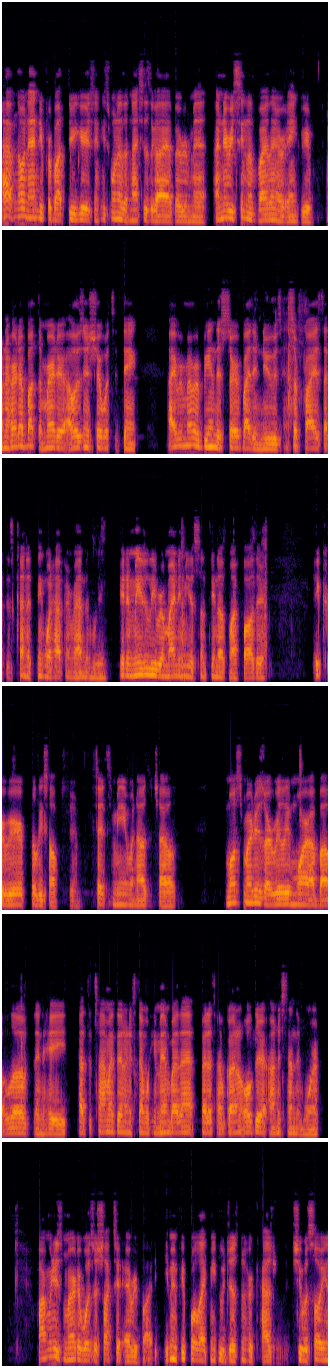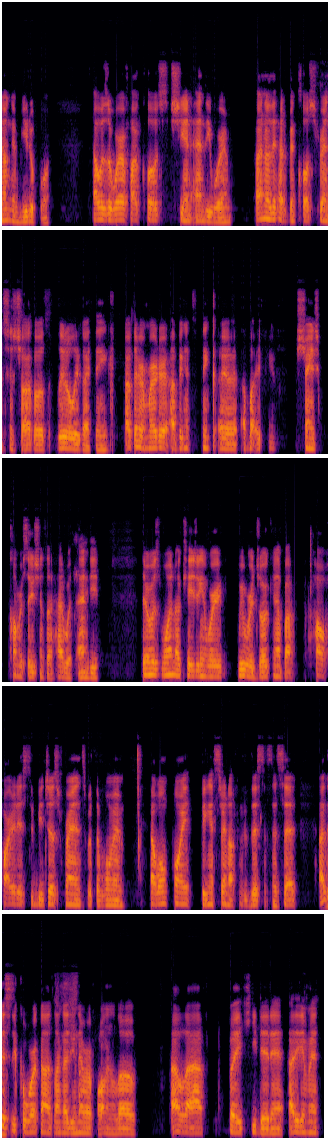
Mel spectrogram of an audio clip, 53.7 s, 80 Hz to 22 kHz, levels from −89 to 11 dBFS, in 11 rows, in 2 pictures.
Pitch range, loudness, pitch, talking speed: 85-100 Hz, -17 LUFS, 90 Hz, 245 wpm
